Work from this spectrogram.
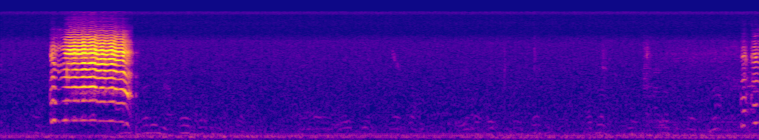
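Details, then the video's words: Young goat kid bleating: one loud, wavering, nasal bleat lasting under a second, rich in overtones, followed by quiet with a low steady hum and a second bleat starting at the very end. "صوت صغار الماعز"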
